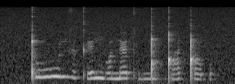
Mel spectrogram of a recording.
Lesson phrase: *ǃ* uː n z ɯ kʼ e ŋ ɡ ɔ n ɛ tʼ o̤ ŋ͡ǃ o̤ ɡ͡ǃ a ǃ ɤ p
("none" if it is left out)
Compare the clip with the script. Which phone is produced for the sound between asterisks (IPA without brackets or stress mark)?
ǃ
